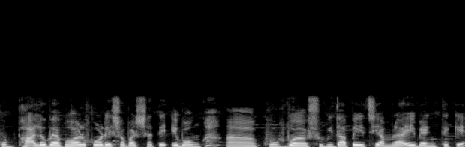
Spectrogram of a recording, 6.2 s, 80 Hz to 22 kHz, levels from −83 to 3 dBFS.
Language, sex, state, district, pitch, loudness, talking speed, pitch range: Bengali, female, West Bengal, North 24 Parganas, 235 Hz, -16 LUFS, 155 wpm, 215-245 Hz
